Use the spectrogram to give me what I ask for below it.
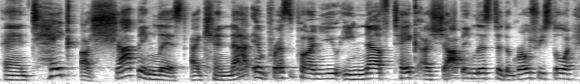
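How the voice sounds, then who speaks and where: A woman's voice: deep voice, expressive, unhurried, few pauses. A middle-aged woman hosting a casual live stream, giving fitness advice and chatting with viewers' comments. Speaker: host and fitness coach.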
